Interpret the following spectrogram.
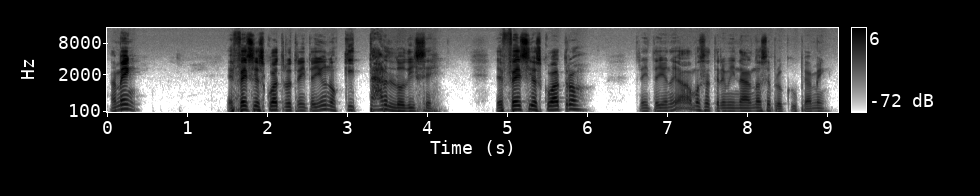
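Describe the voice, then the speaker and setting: A man's voice: mid-range voice, measured pace, pauses often, darkish tone, dry recording. A man preaching a sermon as pastor, often quizzing the congregation with short questions. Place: church.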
